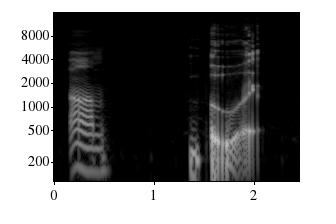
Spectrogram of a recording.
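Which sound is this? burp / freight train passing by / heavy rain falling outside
burp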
